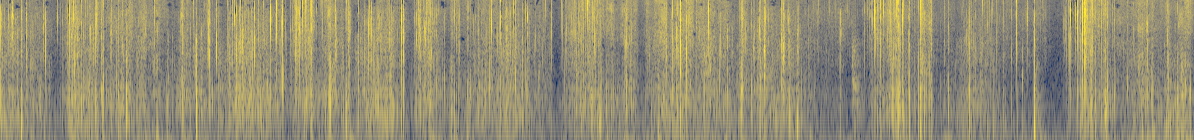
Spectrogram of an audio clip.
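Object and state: Beeswax-coated cotton food wrap being crumpled.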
